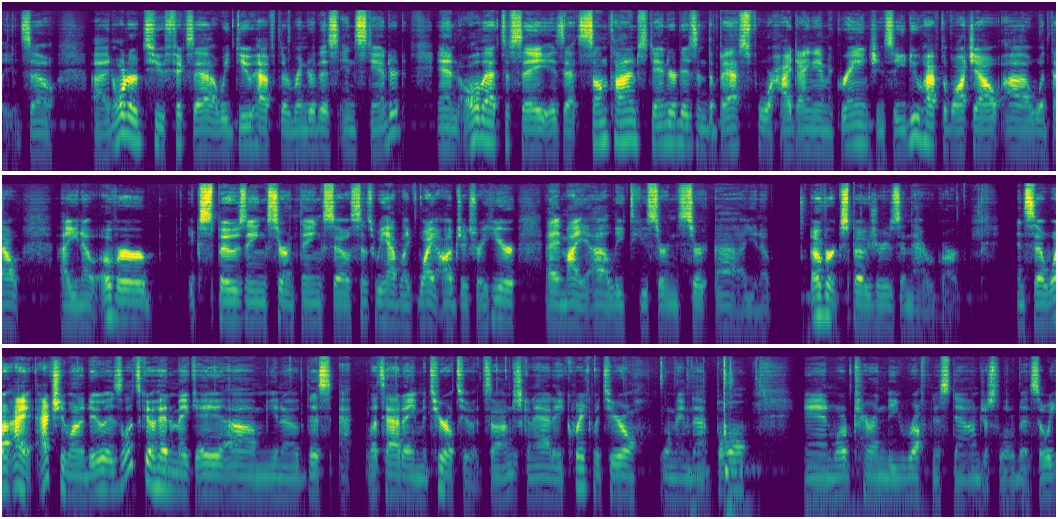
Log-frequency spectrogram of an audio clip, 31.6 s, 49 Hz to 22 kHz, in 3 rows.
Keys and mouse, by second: 2.3-4.7 drag, 4.9-5.6 middle drag, 6.9 ctrl+s, 18.4 z, 19.0 click, 21.3 middle drag, 21.6-24.0 drag, 27.2-31.2 shift+drag.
